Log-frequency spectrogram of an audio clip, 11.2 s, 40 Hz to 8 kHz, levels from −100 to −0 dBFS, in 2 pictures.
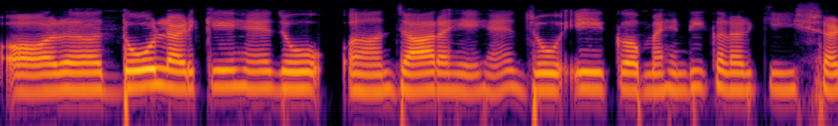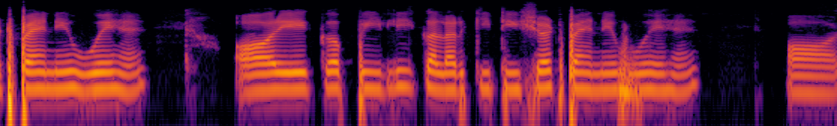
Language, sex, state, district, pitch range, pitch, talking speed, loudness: Hindi, female, Maharashtra, Nagpur, 185-195 Hz, 190 Hz, 150 wpm, -27 LUFS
